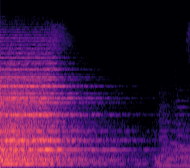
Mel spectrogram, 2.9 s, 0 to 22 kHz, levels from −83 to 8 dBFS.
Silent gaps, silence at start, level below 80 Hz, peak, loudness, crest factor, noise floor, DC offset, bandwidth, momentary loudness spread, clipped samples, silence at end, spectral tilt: none; 0 s; -56 dBFS; -6 dBFS; -20 LUFS; 18 dB; -52 dBFS; under 0.1%; 14 kHz; 24 LU; under 0.1%; 0.05 s; -5 dB/octave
